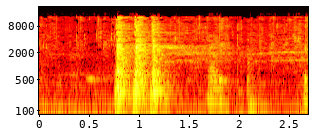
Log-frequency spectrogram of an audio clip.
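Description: Mushroom masala stirred in a pan, with a few quick metallic scrapes and clanks of a spoon against the pan, close and brief, followed by softer scraping.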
